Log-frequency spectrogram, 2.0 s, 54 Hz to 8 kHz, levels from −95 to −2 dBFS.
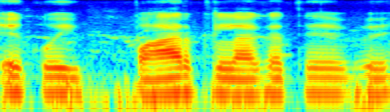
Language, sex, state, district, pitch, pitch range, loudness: Chhattisgarhi, male, Chhattisgarh, Raigarh, 125 Hz, 120-130 Hz, -20 LUFS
